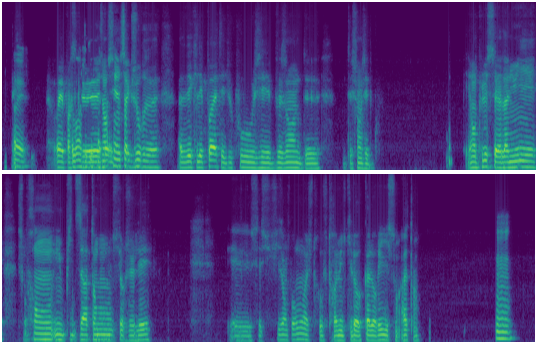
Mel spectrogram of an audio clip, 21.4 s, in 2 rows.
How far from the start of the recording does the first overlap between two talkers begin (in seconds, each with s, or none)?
1.4 s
